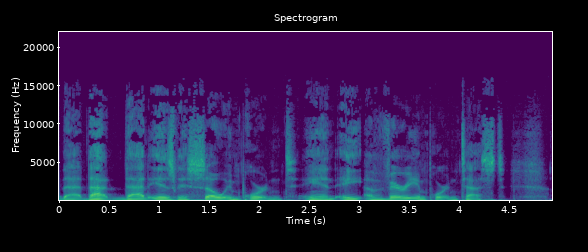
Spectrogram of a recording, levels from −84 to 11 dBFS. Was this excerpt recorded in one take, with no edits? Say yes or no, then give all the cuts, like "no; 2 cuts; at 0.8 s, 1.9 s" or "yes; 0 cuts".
no; 2 cuts; at 1.2 s, 3.0 s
